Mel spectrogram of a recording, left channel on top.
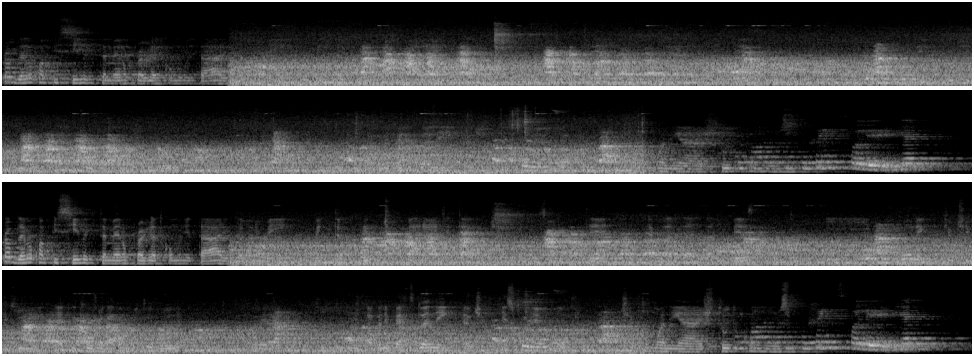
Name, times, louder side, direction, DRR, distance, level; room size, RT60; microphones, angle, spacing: voice 1, 0.0-7.6 8.2-11.5 12.1-17.9, right 3 dB, 80° right, 3 dB, 0.4 m, -32 dB
sound 1, 2.3-16.1, left 2 dB, 40° left, 0.6 m, -23 dB
voice 2, 17.0-18.8, equal, 45° right, -2 dB, 1.8 m, -29 dB
8.7 x 7.0 x 3.2 m, 1.4 s
head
